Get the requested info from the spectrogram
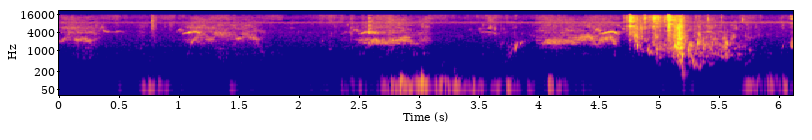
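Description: A bird calling outdoors, a short high chirp repeated about every second and a half, over low rumbling bumps on the microphone that are loudest about three seconds in, with a brief sharp noise near the end.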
